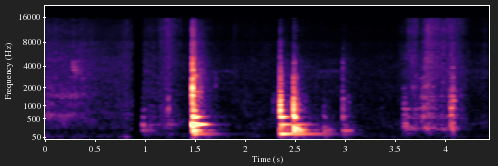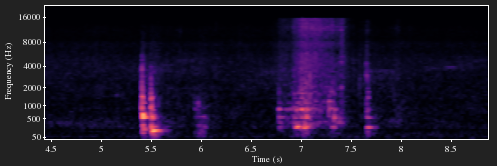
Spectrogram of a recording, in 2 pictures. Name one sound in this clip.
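Bamboo poles knock and clatter.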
